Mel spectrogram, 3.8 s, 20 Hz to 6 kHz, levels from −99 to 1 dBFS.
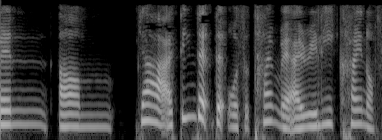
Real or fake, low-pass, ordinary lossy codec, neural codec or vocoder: fake; 5.4 kHz; MP3, 32 kbps; codec, 16 kHz, 8 kbps, FunCodec, trained on Chinese and English, 25 frames a second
